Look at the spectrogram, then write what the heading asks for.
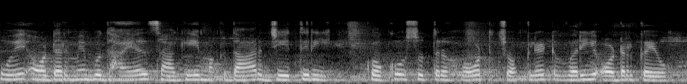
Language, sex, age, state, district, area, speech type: Sindhi, female, 30-45, Delhi, South Delhi, urban, read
